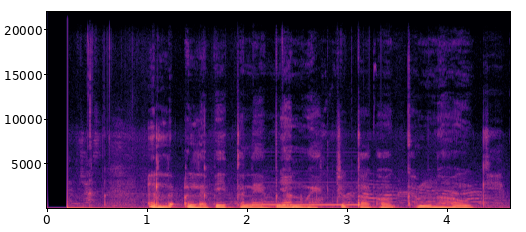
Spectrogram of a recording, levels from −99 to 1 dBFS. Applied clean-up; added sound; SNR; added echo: none; Telephone; 8 dB; none.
